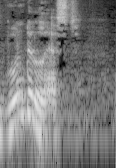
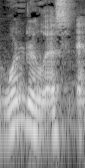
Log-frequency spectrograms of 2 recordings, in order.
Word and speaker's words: Wunderlist: Let's get into Wunderlist, because Wunderlist, or Wunderlist, as you know, some of us Americans might pronounce it, is really cool for task management and workflow.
